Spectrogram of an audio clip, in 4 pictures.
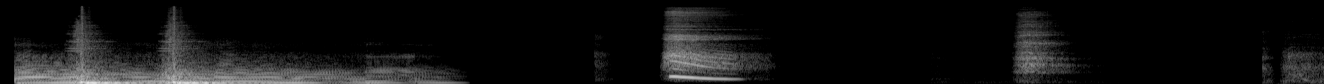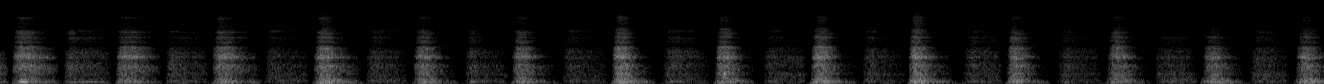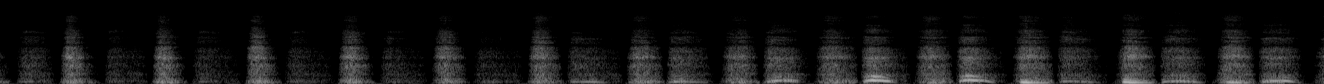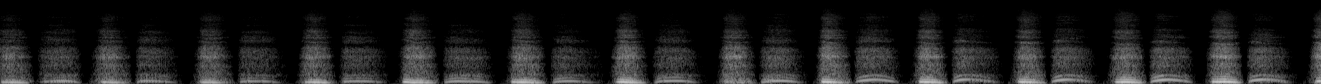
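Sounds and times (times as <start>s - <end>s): low groaning voice: 3.4s - 4.7s
person breathing fast and hard: 6.0s - 7.9s, 9.3s - 11.2s, 12.6s - 52.9s.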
